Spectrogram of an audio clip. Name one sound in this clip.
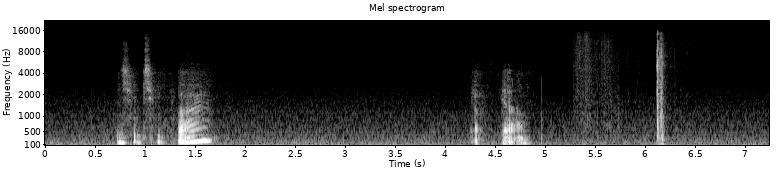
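Heavy logs thud and knock against a wooden cart bed.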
